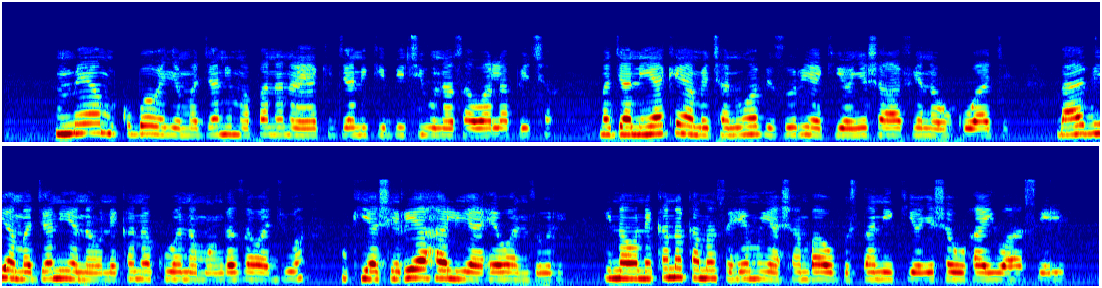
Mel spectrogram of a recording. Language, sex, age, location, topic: Swahili, female, 25-35, Nairobi, health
